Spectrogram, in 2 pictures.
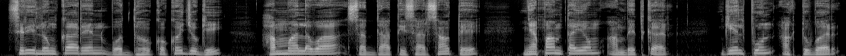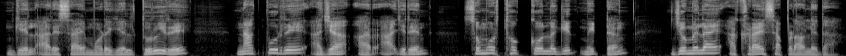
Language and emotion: Santali, neutral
